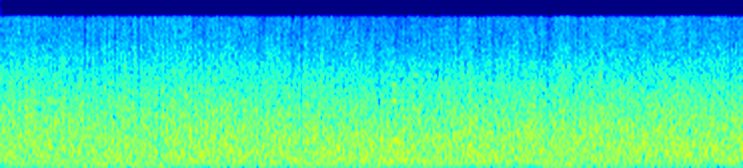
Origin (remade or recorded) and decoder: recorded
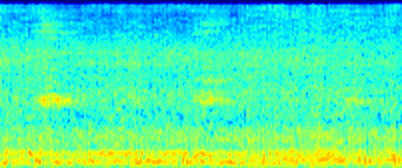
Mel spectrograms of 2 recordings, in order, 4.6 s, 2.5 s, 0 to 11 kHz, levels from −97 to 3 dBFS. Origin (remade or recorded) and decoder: remade, vocoder, Vocos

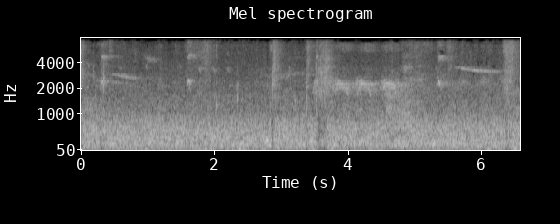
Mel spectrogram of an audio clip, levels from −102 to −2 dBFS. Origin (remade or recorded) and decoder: recorded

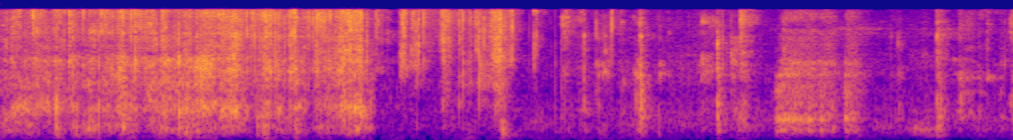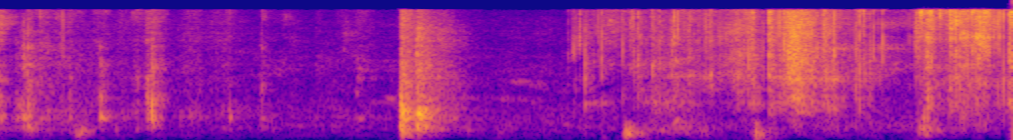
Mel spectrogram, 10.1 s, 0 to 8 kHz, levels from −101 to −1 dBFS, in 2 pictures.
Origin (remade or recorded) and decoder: remade, vocoder, Vocos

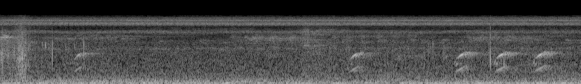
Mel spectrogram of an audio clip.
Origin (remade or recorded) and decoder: recorded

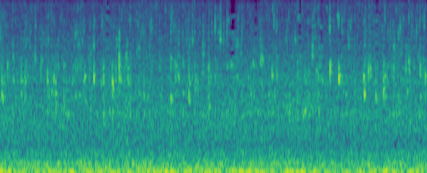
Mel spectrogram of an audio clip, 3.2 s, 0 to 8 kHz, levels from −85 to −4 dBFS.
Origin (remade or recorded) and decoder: recorded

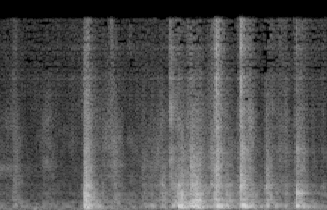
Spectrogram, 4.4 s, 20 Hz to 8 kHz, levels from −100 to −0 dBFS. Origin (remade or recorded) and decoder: remade, vocoder, Vocos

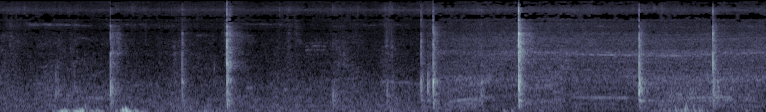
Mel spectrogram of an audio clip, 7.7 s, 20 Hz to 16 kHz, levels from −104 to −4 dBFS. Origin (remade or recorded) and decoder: recorded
